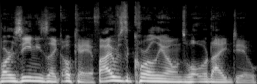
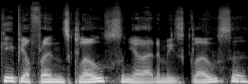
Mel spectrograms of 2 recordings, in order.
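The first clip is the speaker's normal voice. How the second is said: put-on British actor voice; 2 semitones lower than usual. Doing a Godfather line as an impression: Alec Guinness impression. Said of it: "That's my Alec Guinness impression".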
